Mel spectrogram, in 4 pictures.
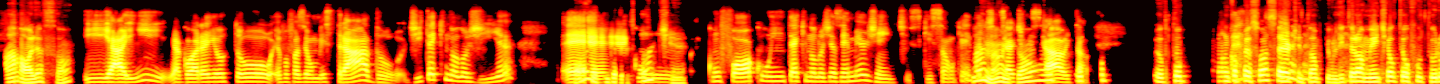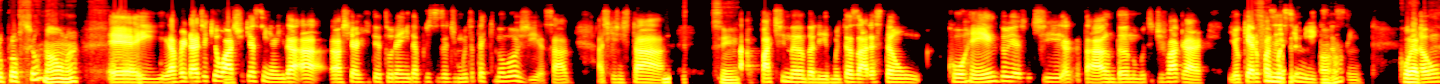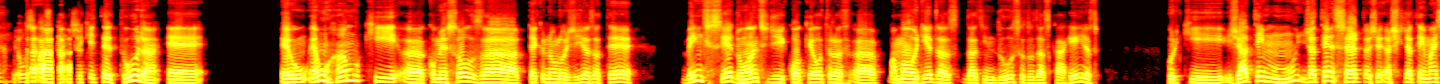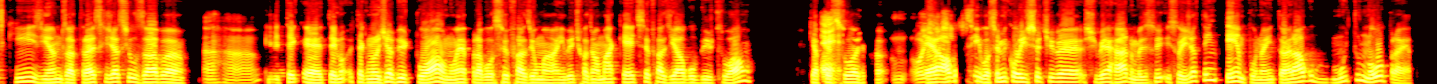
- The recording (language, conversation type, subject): Portuguese, podcast, Como a tecnologia mudou sua rotina diária?
- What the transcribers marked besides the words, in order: laugh; unintelligible speech; unintelligible speech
